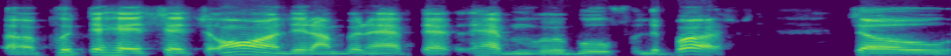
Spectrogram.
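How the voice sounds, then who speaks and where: Dry and close with no echo, a man's fairly low voice moves at a fairly quick pace with ordinary pitch variation. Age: 60s. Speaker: job applicant, former bus driver. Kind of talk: job interview. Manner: halting, many fillers and repetitions.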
